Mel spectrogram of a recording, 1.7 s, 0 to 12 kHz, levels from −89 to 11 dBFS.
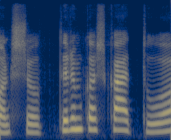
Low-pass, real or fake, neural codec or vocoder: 10.8 kHz; fake; codec, 24 kHz, 0.5 kbps, DualCodec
